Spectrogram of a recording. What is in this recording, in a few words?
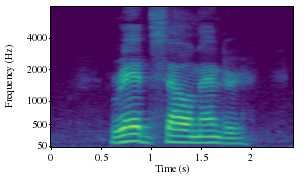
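"red salamander", English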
